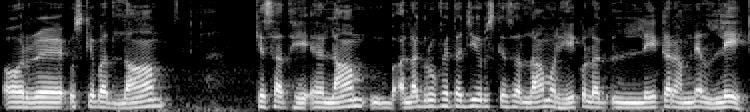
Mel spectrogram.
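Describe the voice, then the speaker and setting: A middle-aged man teaching a lesson on the alphabet, stopping often with fillers and then calling out letters one by one in a drawn-out way. His pitch sits in the middle of the male range. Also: fairly even intonation, a little mellow. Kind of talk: teaching the Urdu alphabet aloud.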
